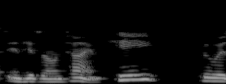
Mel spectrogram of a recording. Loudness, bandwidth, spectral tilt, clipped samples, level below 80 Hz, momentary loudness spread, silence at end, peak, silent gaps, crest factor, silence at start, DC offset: -33 LUFS; 5 kHz; -10.5 dB/octave; under 0.1%; under -90 dBFS; 6 LU; 0 s; -18 dBFS; 1.82-1.86 s; 14 dB; 0 s; under 0.1%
